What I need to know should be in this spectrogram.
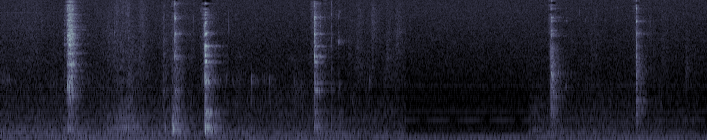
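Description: Dishes clink on a table.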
